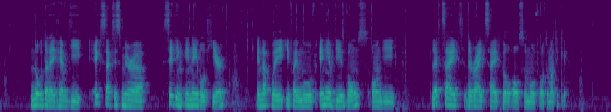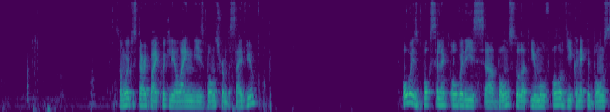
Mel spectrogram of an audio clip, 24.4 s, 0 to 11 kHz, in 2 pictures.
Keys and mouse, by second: 3.8 click, 4.4 click, 4.8 middle click, 6.0 click, 6.4 g, 7.9 g, 10.0 g, 11.8 middle click, 12.8 KP_3, 14.5-16.3 drag, 16.8-19.5 typing, 19.0 shift+middle click, 19.1 click, 19.6 click, 19.9 click, 20.4 click, 21.3 g.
